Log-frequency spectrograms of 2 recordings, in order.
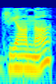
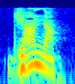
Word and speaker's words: Gianna: She's a co-founder and director of the St. Gianna, and wait a minute, I pronounced it incorrectly. Gianna.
